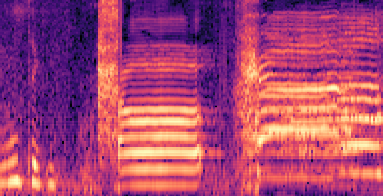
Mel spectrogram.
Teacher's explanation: हा अदा होता है कहाँ से? हलक के दरमियान वाले हिस्से से।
